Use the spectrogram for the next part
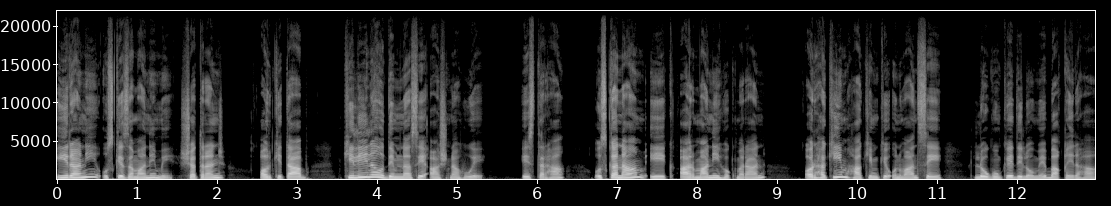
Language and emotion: Urdu, neutral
